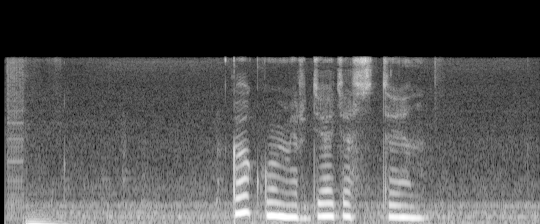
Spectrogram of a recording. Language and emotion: Russian, sad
